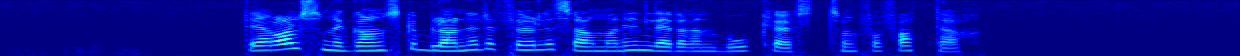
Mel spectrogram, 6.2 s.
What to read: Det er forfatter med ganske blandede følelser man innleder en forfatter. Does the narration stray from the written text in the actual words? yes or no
yes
